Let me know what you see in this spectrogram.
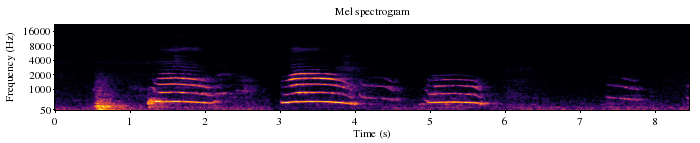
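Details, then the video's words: Indoor domestic cat giving four drawn-out harmonic meows about every two seconds, each arching up then down, the last softer; a brief thump at the start and quiet room noise between calls. "Meow #cat sound"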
